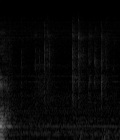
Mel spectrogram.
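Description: A few quick, light keystrokes on a computer keyboard in the second half, typing in a search.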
